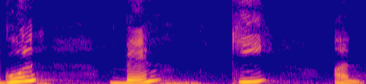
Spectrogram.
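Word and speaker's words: Gulbenkian: जब भी कोई ऐसा वर्ड जो वेरी डिफिकल्ट टू प्रोनाउंस हो, तो हम क्या करेंगे, उसको डिवाइड कर देते हैं, गुल बेन की अन, ठीक है।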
